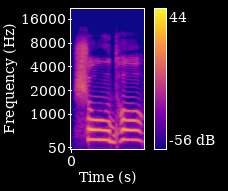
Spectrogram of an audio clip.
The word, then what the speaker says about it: সৌধ: ওকে, সৌধ শব্দের সঠিক উচ্চারণ, যদিও বানানে দন্তস্ব আছে কিন্তু আমরা যখন উচ্চারণ করি তখন কিন্তু আমরা এটার উচ্চারণটা তালব্য স দিয়েই করব, এবং এখানে যে ধটা আছে, ধয়ের সাথে যে অধ্বনিটা আছে সেই অধ্বনিটা ও এর মতো উচ্চারণ হয়ে সৌধ হয়ে যাচ্ছে।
